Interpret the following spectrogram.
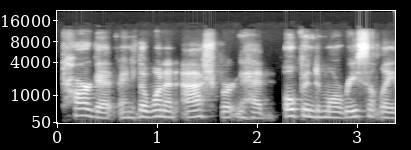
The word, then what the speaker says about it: Ashburton: And I think part of that was that this third mosque that he was going to was up in Ashburton. Am I pronouncing that right? Ashburton.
